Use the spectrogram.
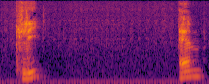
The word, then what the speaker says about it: climat: Le climat, C-L-I, cli, M-A-T, le climat.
